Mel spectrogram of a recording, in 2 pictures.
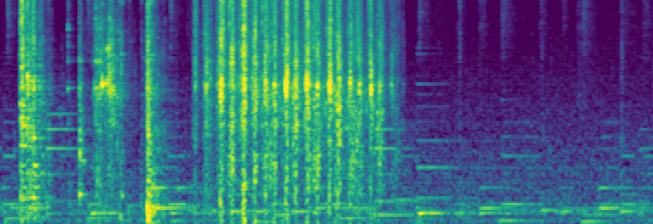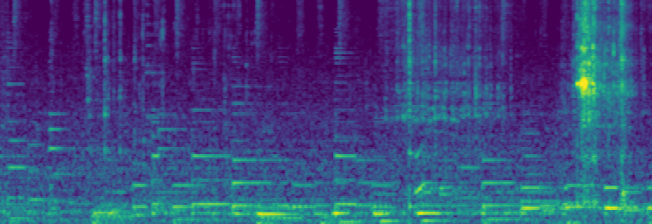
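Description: Ice rattling hard in a metal cocktail shaker, a rapid even run of strikes lasting about two seconds, after a couple of sharp clinks as the tins are handled. Background music plays throughout.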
